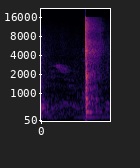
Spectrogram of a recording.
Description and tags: A short metalic bang that has a pitch increased by +12. Recorded using a Mac computer microphone.
bang, f13, fnd112, metalic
